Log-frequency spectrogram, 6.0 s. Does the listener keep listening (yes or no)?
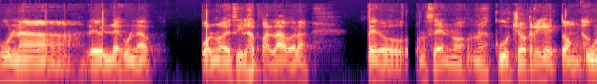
yes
